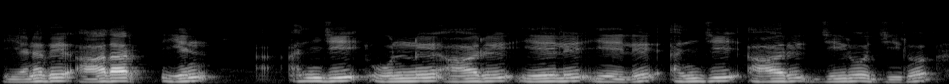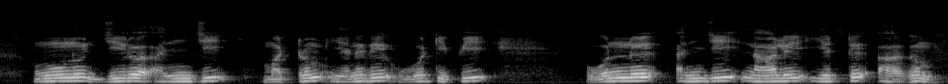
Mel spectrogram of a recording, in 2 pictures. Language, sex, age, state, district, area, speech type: Tamil, male, 60+, Tamil Nadu, Dharmapuri, rural, read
